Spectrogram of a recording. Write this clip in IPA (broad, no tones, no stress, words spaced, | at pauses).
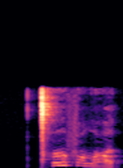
ǀʰɤfɯ ðˤɐ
